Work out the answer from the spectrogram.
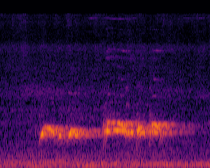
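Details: Tame white zebra dove (perkutut) with red eyes cooing: a low, soft, sustained note followed by a slightly higher, longer trembling coo, against a faint background hum.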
